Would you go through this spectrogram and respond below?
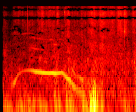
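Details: Siberian Husky giving a single drawn-out howl-like call, rising then holding a steady tone before sliding down over about a second, followed by a short low thump, with a constant background hum.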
